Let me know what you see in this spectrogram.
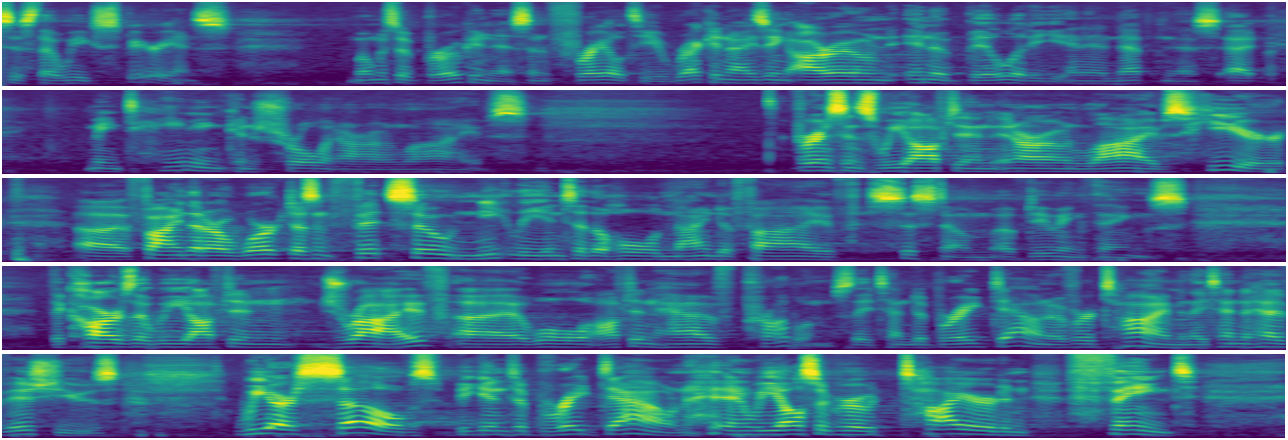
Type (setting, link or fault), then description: setting, large echoing room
